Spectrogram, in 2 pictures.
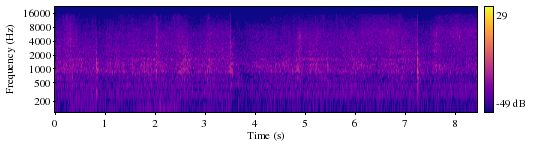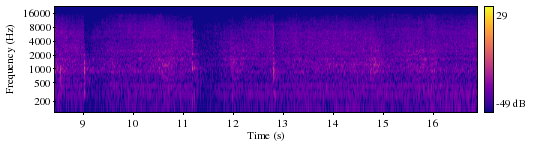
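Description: Spaghetti squash and wilted spinach being stirred in a pan, a faint, steady low sizzle with a few soft scrapes and taps of a utensil, quiet and without talk.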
